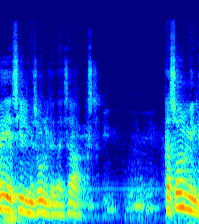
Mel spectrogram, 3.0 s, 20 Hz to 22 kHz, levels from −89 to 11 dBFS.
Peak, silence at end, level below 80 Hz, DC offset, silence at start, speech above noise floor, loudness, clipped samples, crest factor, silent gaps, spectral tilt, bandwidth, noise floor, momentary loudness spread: -4 dBFS; 0 s; -46 dBFS; under 0.1%; 0 s; 30 dB; -20 LUFS; under 0.1%; 16 dB; none; -7 dB/octave; 13.5 kHz; -49 dBFS; 24 LU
